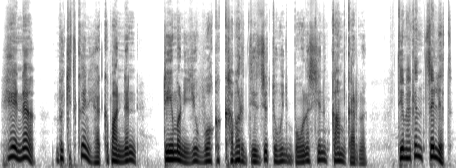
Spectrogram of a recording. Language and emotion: Kashmiri, fearful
